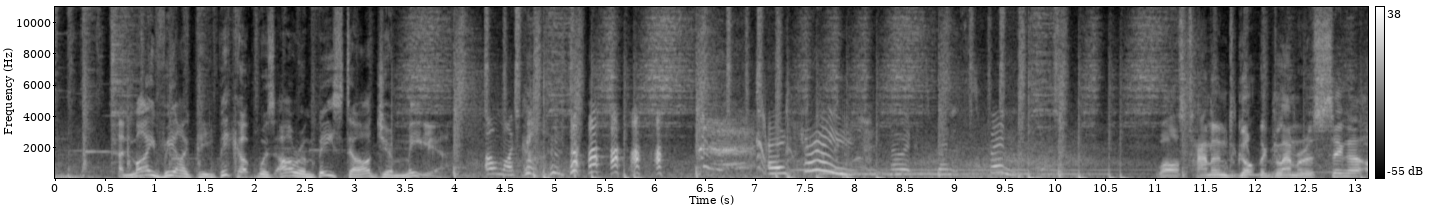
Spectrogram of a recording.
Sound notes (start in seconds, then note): 4.6 laughs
